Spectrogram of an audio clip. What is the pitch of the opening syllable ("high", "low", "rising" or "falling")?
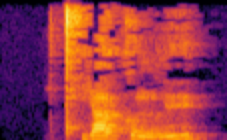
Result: rising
